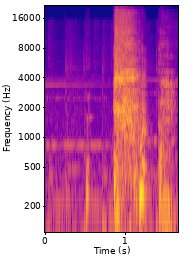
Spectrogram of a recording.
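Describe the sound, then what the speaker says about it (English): A person gives a few sharp coughs and throat-clearing sounds, loud and close, in short bursts separated by brief pauses. "Sorry about the coughing still."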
